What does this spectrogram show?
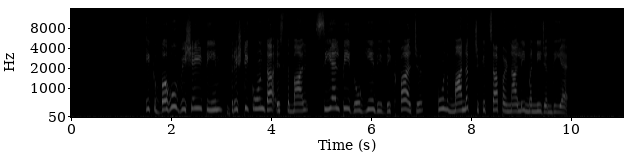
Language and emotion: Dogri, neutral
